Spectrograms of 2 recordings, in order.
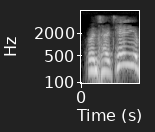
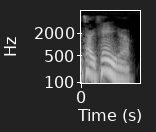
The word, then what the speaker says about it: Titania: I pronounce it Titania. He pronounces it Titania. Titania is correct if you're going with like the Eastern pronunciation of things, like Urza Titania from Fairy Tale. – I go to Western Titania because I see Titan, I see IA after that, so it's Titania for me.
